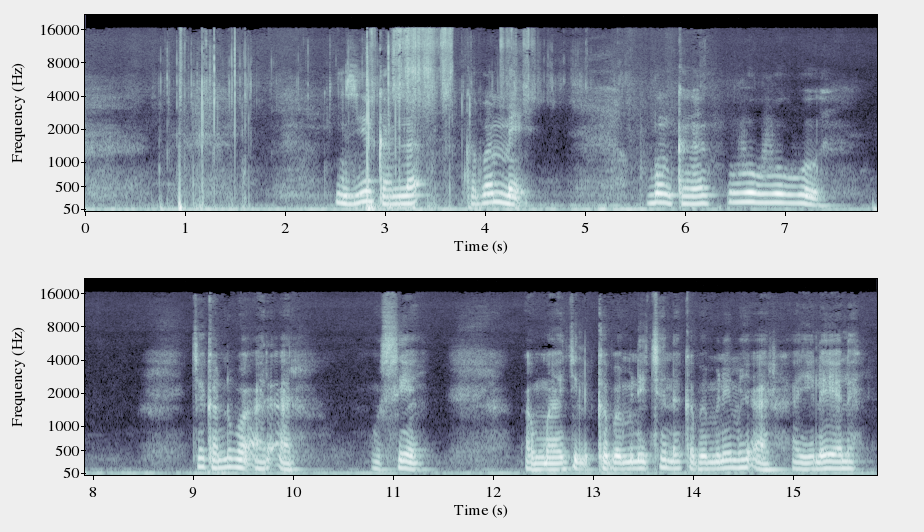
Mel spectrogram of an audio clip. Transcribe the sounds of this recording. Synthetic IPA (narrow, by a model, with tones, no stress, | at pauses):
zi˦e˦ka˨n˦la˦ka˨ba˦m˦mɛ˨ | bʊ˦ŋ˨ka˨ŋa˦wo˦ɣwo˦ɡwo˦ɣ | t͡ʃɛ˦ka˨nʊ˦ba˨ʔa˨ɾɪ˨a˨ɾɪ˨ | ʊ˨sɪ˦ɛ˨ŋ | a˨ŋ͡maː˨d͡ʒi˦lka˨ba˨mi˦ne˦t͡ʃɛ˦na˨ka˨ba˨mi˦ne˦mɪ˦ŋa˨ɾɪ˨a˨jɛ˨la˦jɛ˦la˦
